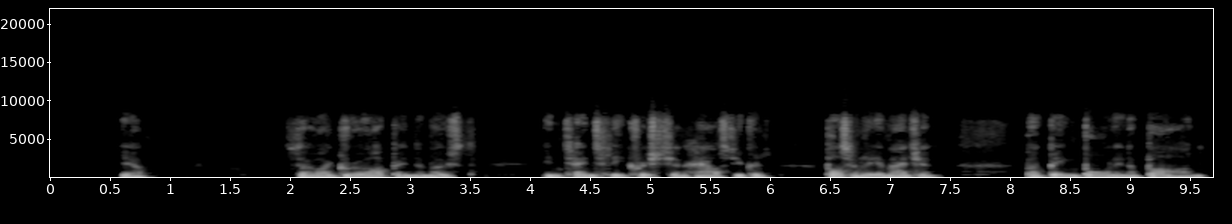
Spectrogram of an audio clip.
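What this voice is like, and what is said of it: Croaky, hoarse voice. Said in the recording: “sorry about my croaky voice, which is probably related to my cancer”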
